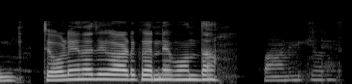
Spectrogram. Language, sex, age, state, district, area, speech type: Dogri, female, 30-45, Jammu and Kashmir, Samba, rural, spontaneous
